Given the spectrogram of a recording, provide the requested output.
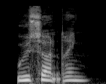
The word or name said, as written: udsondring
